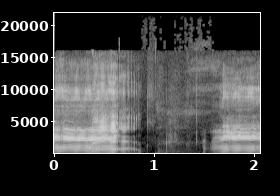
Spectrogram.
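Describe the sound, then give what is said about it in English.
A human voice imitates goats bleating at a campsite: two loud, wavering, nasal bleats separated by a short breathy pause. “And we're like, who the fuck goes camping with their goats?”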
